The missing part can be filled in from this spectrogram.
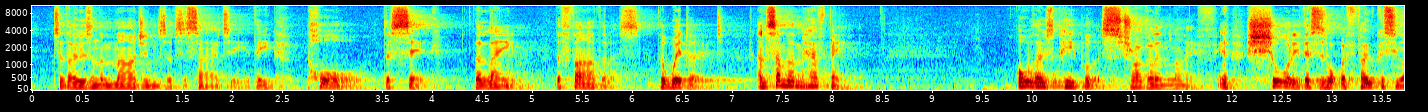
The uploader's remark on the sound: speaking at the 9:30 service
